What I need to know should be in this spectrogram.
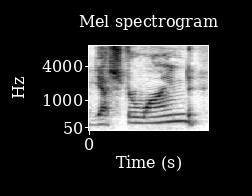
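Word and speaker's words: Yesterwynde: Uh we are going to continue our walk through the newest Night Wish album uh Yester Wind.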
